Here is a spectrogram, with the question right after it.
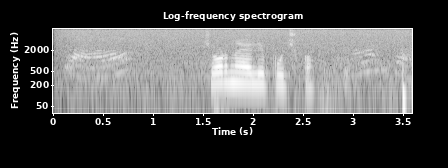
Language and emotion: Russian, neutral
